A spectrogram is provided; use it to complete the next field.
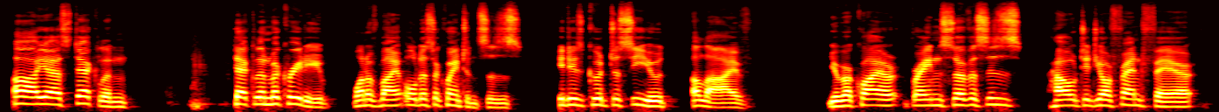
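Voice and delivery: mechanical synthesized robot voice. Voicing a mechanical character greeting an old acquaintance: robotic synth voice. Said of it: "robo synth voices".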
